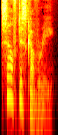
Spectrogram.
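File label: "self-discovery", British English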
